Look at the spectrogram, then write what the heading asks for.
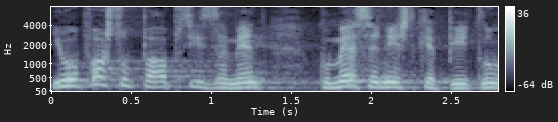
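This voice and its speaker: A man speaks with a European Portuguese accent and ordinary pitch variation over noticeable background noise. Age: 50s. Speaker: pastor. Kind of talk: sermon.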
